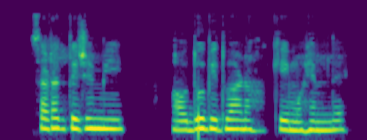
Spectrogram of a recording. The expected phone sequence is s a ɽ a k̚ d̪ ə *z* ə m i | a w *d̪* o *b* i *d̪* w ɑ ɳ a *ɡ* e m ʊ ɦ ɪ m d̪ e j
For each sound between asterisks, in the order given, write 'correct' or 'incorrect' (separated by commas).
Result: incorrect, correct, correct, correct, incorrect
